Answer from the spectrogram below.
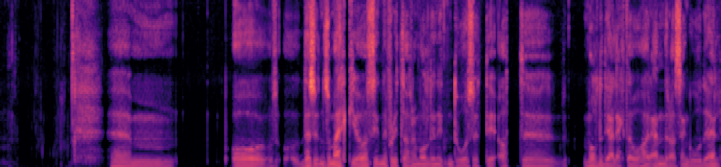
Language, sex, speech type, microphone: Norwegian, male, spontaneous, Shure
